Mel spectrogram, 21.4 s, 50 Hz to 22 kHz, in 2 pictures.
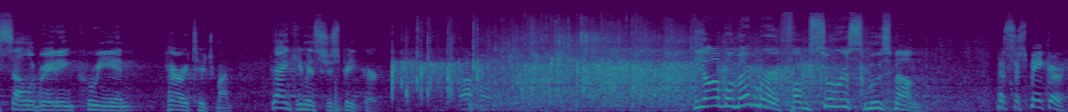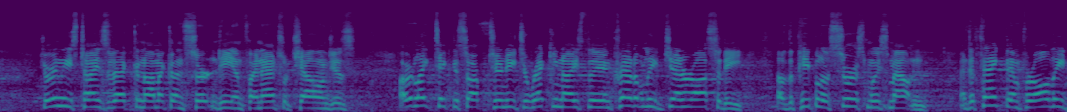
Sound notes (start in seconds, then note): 10.1 some Applause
